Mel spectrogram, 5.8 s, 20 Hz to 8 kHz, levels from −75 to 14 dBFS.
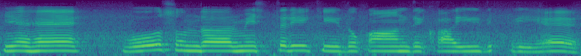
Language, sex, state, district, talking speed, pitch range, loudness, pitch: Hindi, male, Haryana, Rohtak, 115 wpm, 205-220 Hz, -12 LUFS, 215 Hz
